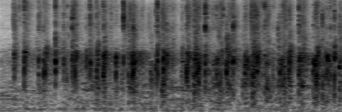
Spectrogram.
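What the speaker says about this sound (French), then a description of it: "Merci, applaudissez Noura." Applause from an audience of children and adults for a young girl at a school event, a steady dense patter of clapping that carries on throughout without a break.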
